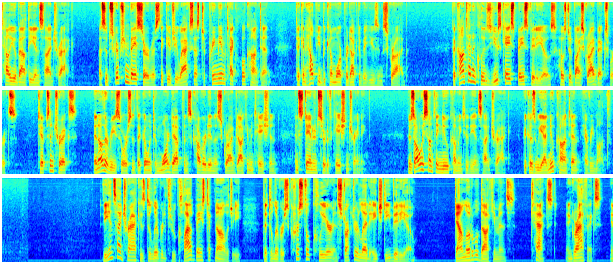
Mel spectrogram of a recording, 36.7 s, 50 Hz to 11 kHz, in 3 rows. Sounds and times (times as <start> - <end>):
Speech: 0.0 - 8.2, 9.0 - 19.6, 20.3 - 24.5, 26.4 - 32.8, 33.5 - 36.6.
